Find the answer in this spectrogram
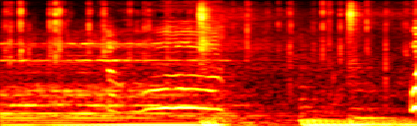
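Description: Cartoon background music with sustained low notes, and a short pitched call that rises and falls about half a second in. The music briefly drops away just past the middle before resuming.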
